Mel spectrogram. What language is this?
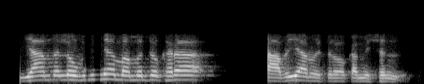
Manipuri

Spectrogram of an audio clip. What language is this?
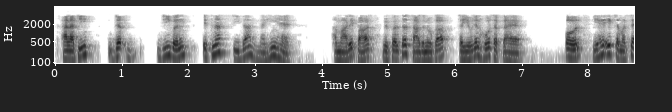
Hindi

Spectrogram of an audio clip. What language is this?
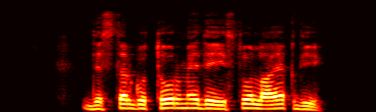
Pashto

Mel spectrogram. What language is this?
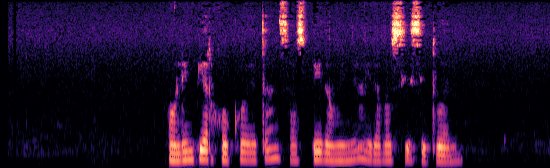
Basque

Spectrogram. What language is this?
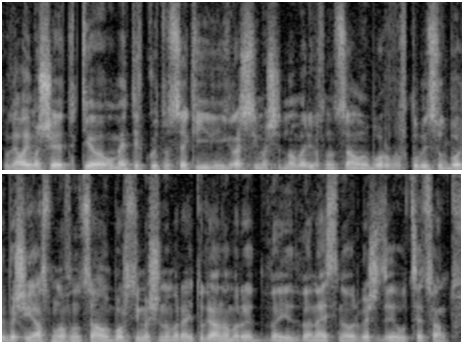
Bulgarian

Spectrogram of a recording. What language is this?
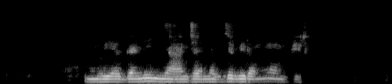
Kinyarwanda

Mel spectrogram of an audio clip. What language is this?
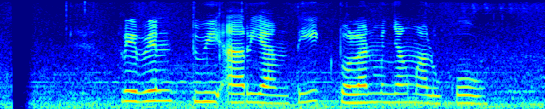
Javanese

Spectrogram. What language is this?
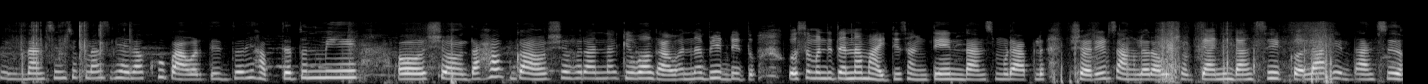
Marathi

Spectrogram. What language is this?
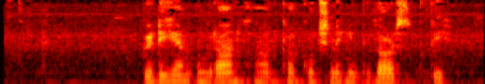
Urdu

